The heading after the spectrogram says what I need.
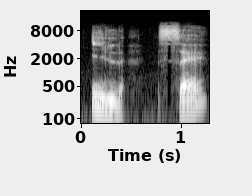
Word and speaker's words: il sait: Il sait, final T not pronounced, elle sait.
